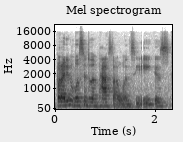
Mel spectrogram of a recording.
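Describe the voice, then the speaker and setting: A woman casually chatting on a live stream, reading out chat messages, laughing often and filling pauses with "um" and "uh", speaking into a desk microphone. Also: lowish voice, fairly even intonation, a bit bright. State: hiccuping.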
